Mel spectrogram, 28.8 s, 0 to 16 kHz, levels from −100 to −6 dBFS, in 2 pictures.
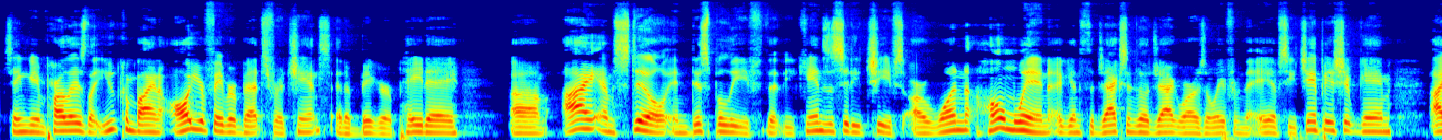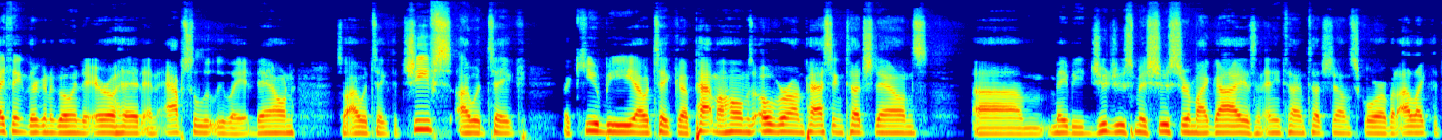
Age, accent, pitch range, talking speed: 30-49, American, 130-155 Hz, 190 wpm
